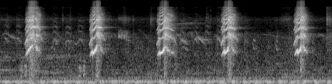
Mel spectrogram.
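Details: Noisy young tuwu on Timor Island, Indonesia: five harsh, scratchy squeaks at a regular pace, each with a brief rising edge, over a low background hum.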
